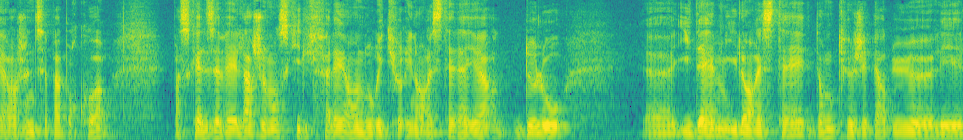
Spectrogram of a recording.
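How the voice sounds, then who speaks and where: Young man, very low voice, halting hobby commentary, lots of filler sounds. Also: mellow. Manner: hesitant, many "euh" fillers and restarts. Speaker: ant-keeping hobbyist vlogger. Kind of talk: casual spoken commentary over filming.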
